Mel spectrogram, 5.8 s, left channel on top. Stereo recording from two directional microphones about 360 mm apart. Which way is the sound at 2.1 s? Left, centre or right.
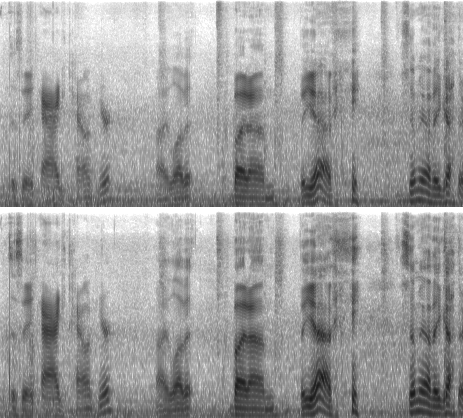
Right.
